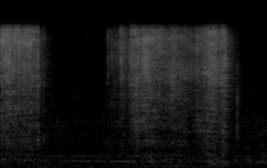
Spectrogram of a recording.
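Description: Hook-and-loop (Velcro) fastener being peeled apart slowly, a crackling rip in two pulls: a short one at the start, then a longer one beginning about a second and a half in.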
